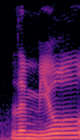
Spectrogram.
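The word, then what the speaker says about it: Lemuel: then i think it's i think he pronounced it the mule it's like samuel but l l-e-m-u-e-l really interesting i really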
